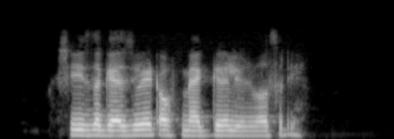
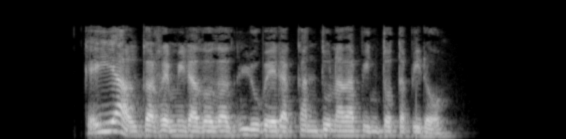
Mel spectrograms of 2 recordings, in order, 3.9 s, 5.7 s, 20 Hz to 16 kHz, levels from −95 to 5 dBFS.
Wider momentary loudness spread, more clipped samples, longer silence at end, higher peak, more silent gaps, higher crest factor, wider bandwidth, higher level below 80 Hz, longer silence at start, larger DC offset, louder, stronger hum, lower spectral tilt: first, 13 LU vs 7 LU; neither; second, 0.95 s vs 1.15 s; about the same, -2 dBFS vs -2 dBFS; neither; about the same, 18 dB vs 18 dB; second, 6.2 kHz vs 8 kHz; about the same, -62 dBFS vs -60 dBFS; second, 0.7 s vs 0.85 s; neither; about the same, -17 LUFS vs -19 LUFS; neither; first, -9 dB/octave vs -6 dB/octave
